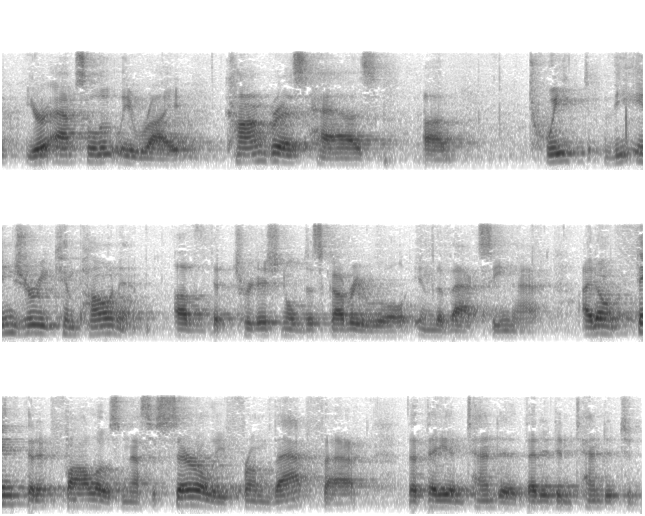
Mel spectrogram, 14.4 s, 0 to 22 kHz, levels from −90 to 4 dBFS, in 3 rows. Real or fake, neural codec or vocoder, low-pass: real; none; 7.2 kHz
